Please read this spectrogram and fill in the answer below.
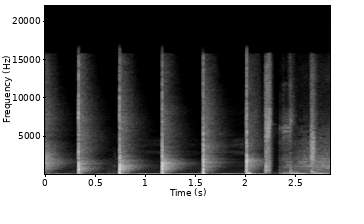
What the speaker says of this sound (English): Let's give it a round of applause for our Lord and Savior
